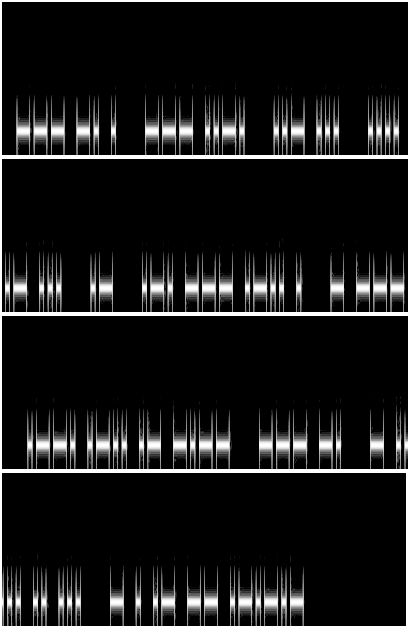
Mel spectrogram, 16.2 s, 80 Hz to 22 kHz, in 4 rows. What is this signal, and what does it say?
Morse code, heard as a keyed tone, about 28 wpm, 700 Hz. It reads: ONE OF US HAS A ROLE TO PLAY ON THIS TEAM.
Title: Sentences from Top 1500 Words 28wpm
